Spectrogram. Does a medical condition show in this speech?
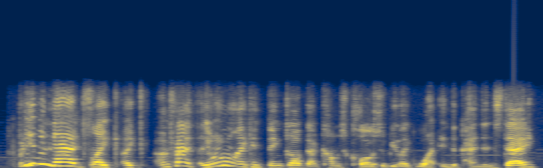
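No.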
